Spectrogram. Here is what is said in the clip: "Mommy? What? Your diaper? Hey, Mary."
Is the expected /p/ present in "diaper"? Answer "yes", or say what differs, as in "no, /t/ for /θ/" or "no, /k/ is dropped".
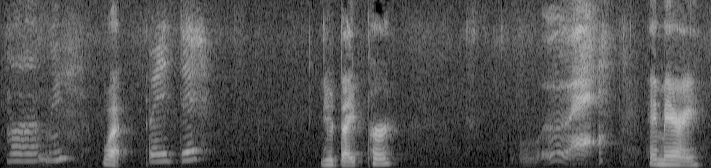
yes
